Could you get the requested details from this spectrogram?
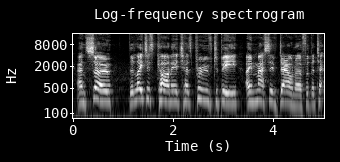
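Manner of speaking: newsreader voice. Retold or imitated. Mock anchor reading out the latest carnage, loud and high. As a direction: read it like a breathless TV anchor. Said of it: "That kind of newsreader voice".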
